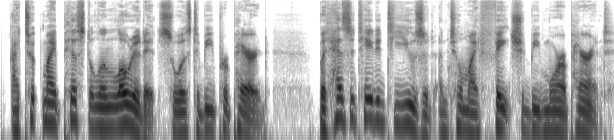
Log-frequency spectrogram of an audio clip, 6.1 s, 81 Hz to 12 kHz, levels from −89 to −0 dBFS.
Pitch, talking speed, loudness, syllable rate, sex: 120 Hz, 235 wpm, -20 LUFS, 6.4 syllables/s, male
